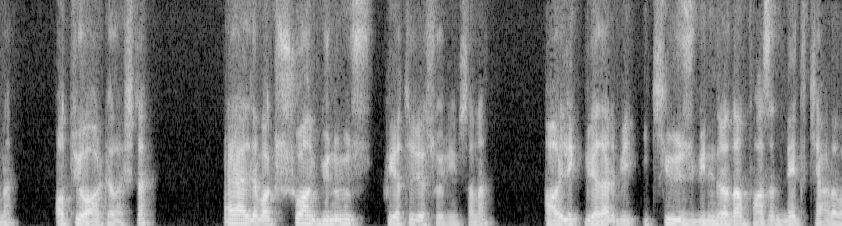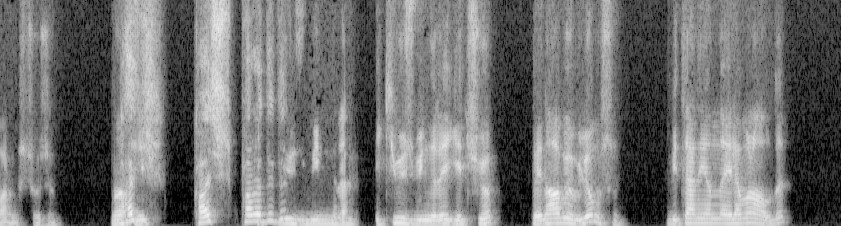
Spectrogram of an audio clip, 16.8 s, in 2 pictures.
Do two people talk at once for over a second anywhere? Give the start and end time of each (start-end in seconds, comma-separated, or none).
none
